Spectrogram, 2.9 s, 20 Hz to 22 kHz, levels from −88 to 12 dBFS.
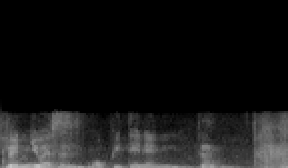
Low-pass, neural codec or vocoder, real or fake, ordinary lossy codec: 7.2 kHz; codec, 24 kHz, 0.9 kbps, WavTokenizer, medium speech release version 1; fake; Opus, 64 kbps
